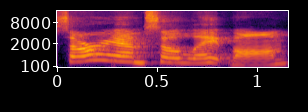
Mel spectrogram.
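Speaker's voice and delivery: calm, cool, unbothered, no-fuss delivery. A mother retelling what her son said when three minutes late, imitating a calm apology. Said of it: "just calmly goes".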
